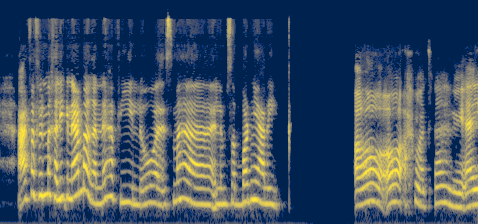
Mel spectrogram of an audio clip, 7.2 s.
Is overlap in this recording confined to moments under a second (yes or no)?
yes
